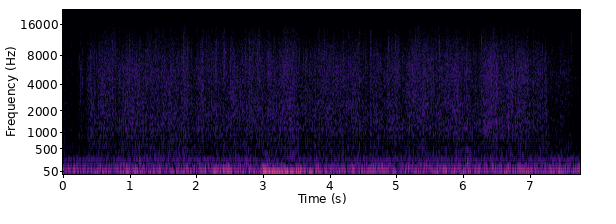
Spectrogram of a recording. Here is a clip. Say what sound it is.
Es el sonar de una lluvia continua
